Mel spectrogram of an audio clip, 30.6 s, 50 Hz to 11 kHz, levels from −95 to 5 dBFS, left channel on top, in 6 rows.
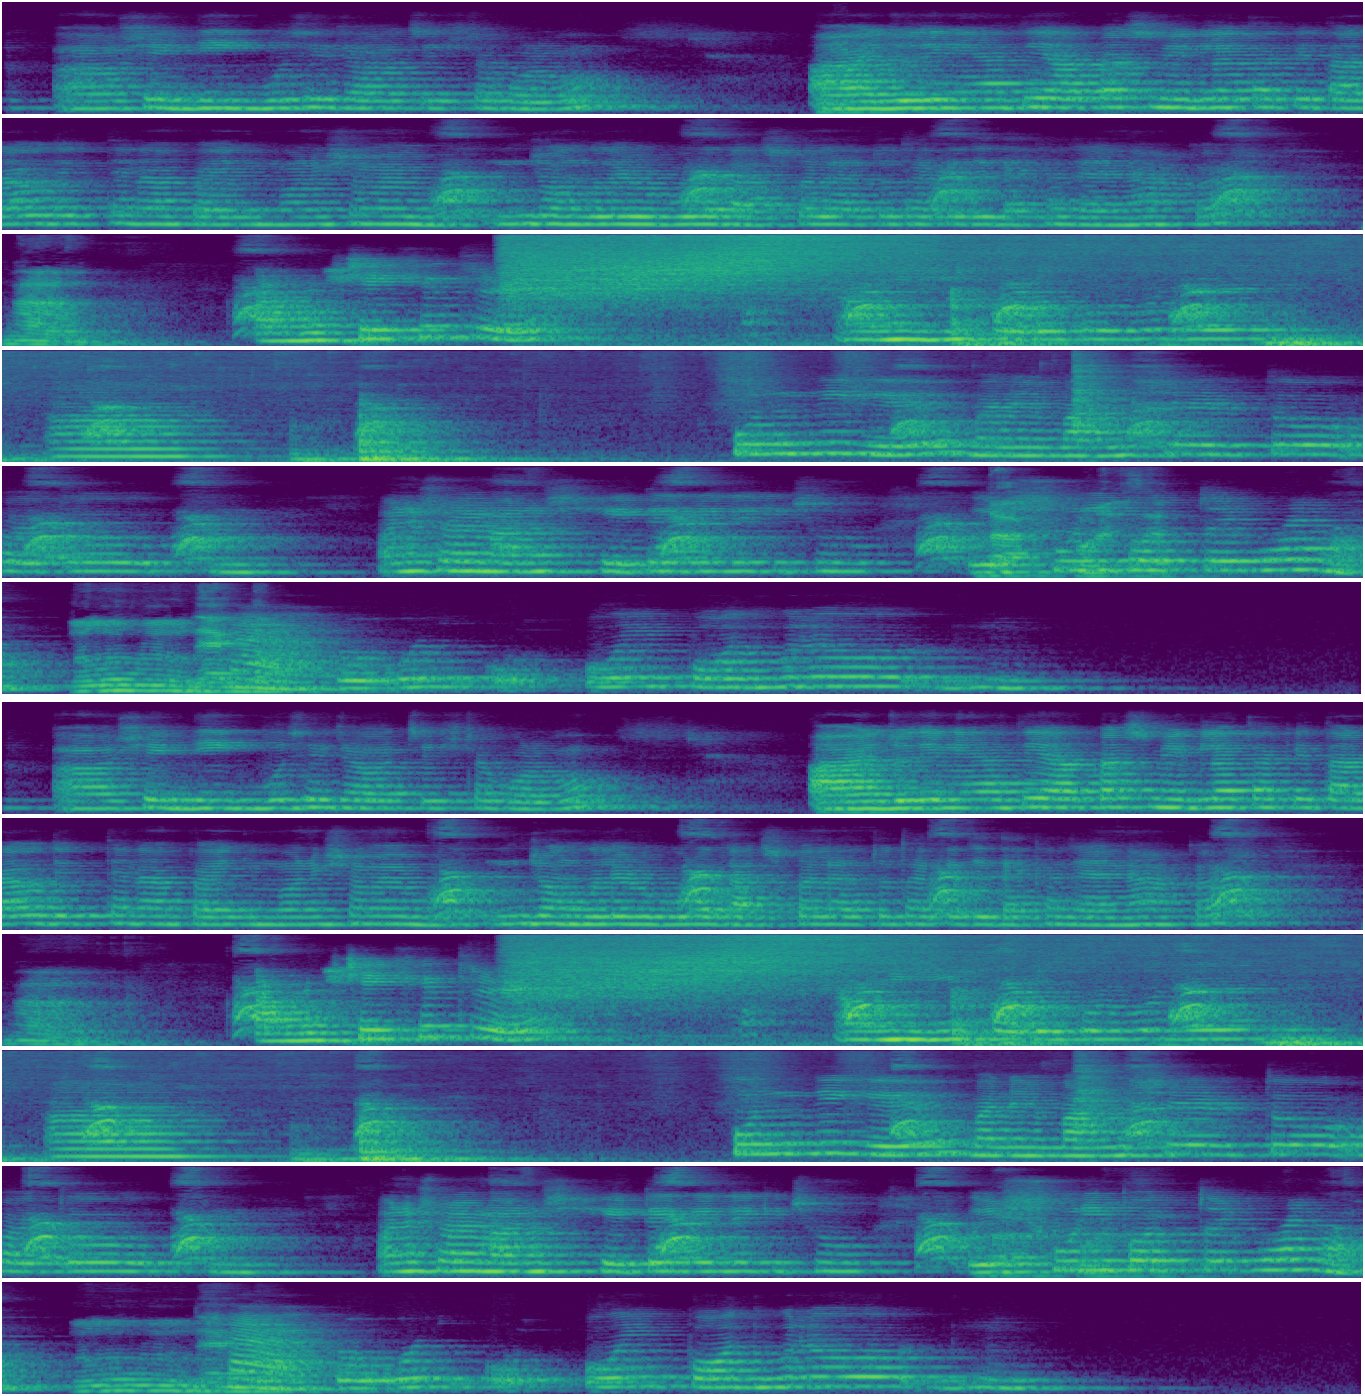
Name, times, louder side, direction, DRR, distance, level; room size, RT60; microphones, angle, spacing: voice 1, 0.2-2.2 3.0-9.7 11.2-12.3 13.3-15.0 15.5-16.0 18.0-21.4 21.8-23.6 24.0-25.6 26.4-29.4, right 1 dB, 40° right, 0.6 m, -23 dB
sound 1, 6.7-6.9 7.6-7.8 8.6-8.7 9.6-9.8 10.7-10.8 11.1-11.2 12.9-13.0 13.4-13.5 13.9-14.1 14.6-14.8 15.6-15.8 16.6-16.8 18.6-18.8 19.5-19.7 20.5-20.7 21.0-21.2 22.2-22.4 22.9-23.1 23.8-24.0 25.4-25.5, right 3 dB, 75° right, 0.6 m, -26 dB
voice 2, 10.2-10.7 24.1-24.8 25.8-26.5, left 4 dB, 65° left, 0.3 m, -27 dB
sound 2, 12.1-17.0 17.5-17.6 18.0-18.2 18.4-18.6 19.3-19.4, left 2 dB, 85° left, 1.0 m, -25 dB
5.1 x 3.1 x 2.5 m
head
